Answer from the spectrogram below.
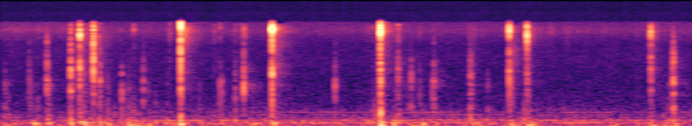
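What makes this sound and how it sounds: Long teal acrylic nails tap and click on an acrylic rhinestone sticker sheet: a flat sheet of clear and blue faceted plastic gem stickers on white paper backing. The result is a quiet, irregular run of short, dry, bright clicks that die away almost instantly, over a soft low rumble.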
